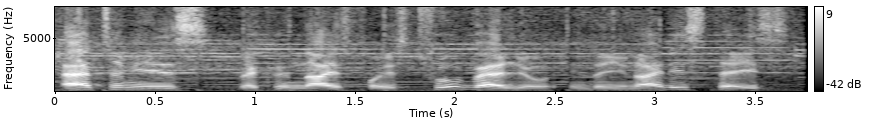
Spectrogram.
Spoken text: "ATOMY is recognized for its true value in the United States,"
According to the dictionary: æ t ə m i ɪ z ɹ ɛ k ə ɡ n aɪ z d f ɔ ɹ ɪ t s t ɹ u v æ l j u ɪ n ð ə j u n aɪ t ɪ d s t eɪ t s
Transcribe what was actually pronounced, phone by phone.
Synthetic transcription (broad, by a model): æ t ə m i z ɹ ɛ k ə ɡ n aɪ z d f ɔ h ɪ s t ɹ u v æ l j u ɪ n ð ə j u n aɪ t ɪ d s t eɪ t s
